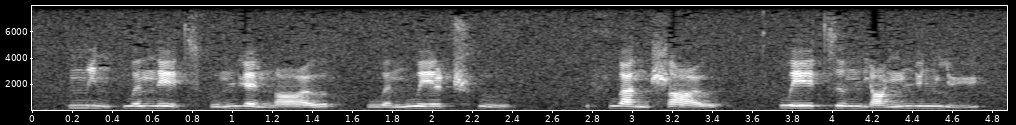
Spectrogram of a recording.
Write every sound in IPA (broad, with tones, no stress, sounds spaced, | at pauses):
m i˥˩ n f w ə˥ n e˥˩ ɪ̯ t͡sʰ u˧˥ n̪ ɥ ɛ˥˩ n̪ ɑ˧˥ ʊ̯ | w ə˧˥ n w e˥ ɪ̯ ʈ͡ʂʰ u˥˩ | f w a˥˧ n ʂ ɑ˥˩ ʊ̯ | pʰ w e˥ ɪ̯ t͡s ɹ̩˥ n̪ j ɑ˧˥ ŋ n̪ y˥ n l y˧˥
